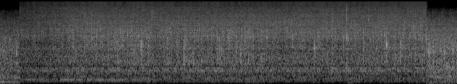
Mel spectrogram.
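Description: Flower crab frying in a wok for a Malaysian kam heong crab dish, a loud, close, continuous sizzle with crackling spatter throughout and no talk.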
